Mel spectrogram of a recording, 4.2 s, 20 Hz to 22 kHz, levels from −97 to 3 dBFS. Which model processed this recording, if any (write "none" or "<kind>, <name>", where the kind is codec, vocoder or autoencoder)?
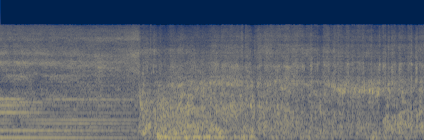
autoencoder, DAC-VAE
